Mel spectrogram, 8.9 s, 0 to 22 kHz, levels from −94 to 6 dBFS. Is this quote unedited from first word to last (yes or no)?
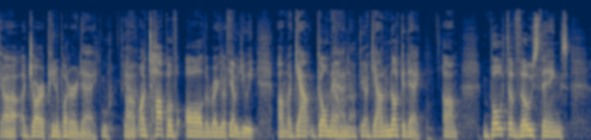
yes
